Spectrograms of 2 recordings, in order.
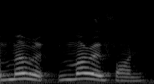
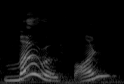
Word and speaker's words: Morophon: Also, Morophon. And you're going, wait, what? Morophon?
